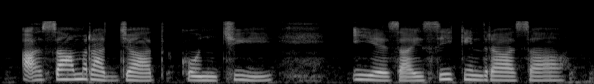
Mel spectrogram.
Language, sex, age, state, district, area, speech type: Goan Konkani, female, 45-60, Goa, Ponda, rural, read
